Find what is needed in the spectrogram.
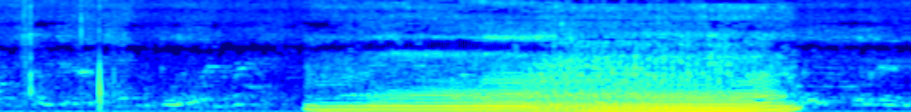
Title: Tired snoring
